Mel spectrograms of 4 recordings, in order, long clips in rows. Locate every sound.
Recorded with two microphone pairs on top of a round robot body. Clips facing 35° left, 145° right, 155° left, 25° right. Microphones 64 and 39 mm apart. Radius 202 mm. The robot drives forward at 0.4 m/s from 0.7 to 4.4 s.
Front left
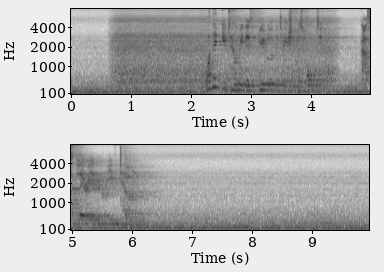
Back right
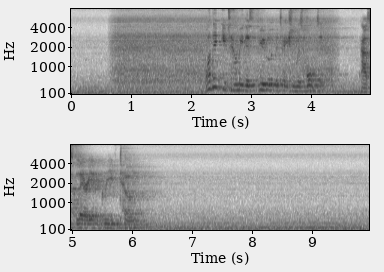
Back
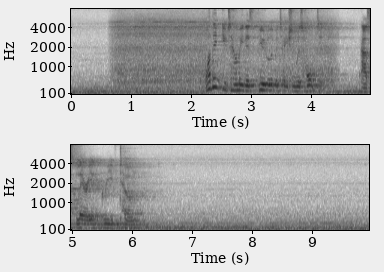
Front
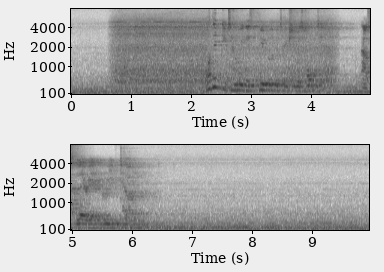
2.2 s a man speaking: 125° left, 0.9 m; by 6.2 s 155° left, 1.5 m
